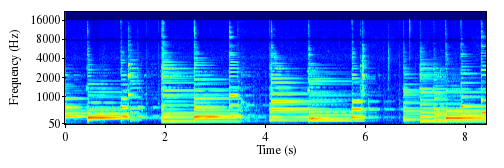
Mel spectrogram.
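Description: Nylon-string classical guitar played fingerstyle: the closing chords of a solo chord-melody arrangement, a string of plucked chords each left to ring, the last one held and fading out near the end.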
